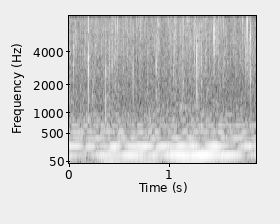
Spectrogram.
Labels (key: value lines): label: biophony, midshipman
recorder: SoundTrap 500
